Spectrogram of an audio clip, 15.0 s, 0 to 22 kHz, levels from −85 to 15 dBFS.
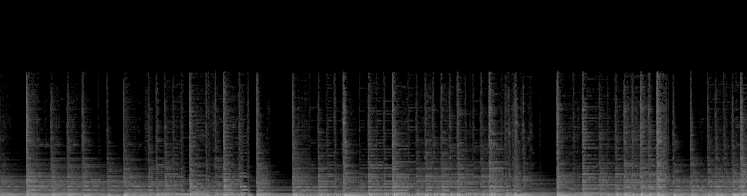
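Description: No technical faults are audible anywhere in this music clip.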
